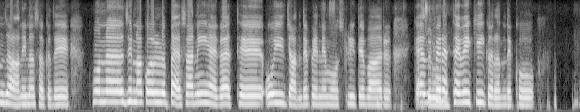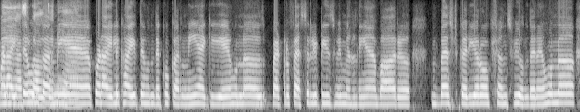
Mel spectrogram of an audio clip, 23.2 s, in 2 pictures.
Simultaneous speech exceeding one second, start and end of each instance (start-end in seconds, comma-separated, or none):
11.6-13.2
